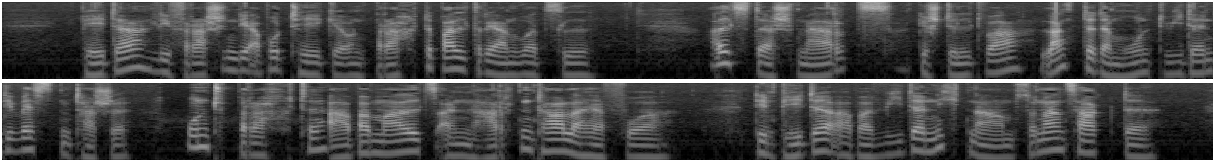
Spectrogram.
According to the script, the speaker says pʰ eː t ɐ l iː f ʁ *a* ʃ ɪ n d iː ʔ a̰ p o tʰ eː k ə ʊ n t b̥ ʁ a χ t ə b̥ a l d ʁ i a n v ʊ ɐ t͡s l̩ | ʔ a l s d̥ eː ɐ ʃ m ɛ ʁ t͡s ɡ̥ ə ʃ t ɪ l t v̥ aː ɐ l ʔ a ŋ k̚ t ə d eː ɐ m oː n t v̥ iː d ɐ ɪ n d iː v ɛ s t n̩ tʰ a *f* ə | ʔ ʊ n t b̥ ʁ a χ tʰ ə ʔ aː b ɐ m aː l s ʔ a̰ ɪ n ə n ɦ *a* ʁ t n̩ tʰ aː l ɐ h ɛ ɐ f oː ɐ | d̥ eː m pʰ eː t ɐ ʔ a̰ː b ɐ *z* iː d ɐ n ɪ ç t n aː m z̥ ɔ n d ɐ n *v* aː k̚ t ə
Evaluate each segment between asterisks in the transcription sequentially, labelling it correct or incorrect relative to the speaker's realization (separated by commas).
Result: correct, incorrect, correct, incorrect, incorrect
